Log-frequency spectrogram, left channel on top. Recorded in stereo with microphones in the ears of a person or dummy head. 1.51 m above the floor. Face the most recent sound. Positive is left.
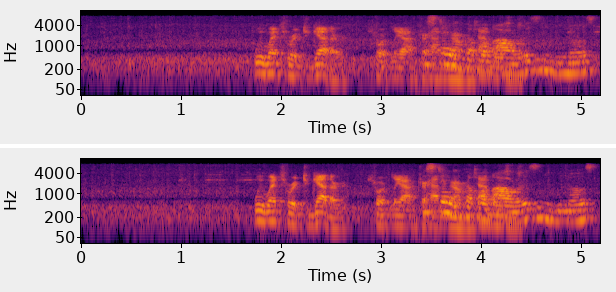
turn(degrees=-50)  # may be behind; listen again after turning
